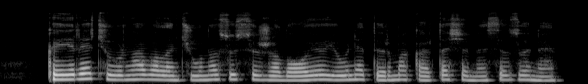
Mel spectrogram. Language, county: Lithuanian, Klaipėda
